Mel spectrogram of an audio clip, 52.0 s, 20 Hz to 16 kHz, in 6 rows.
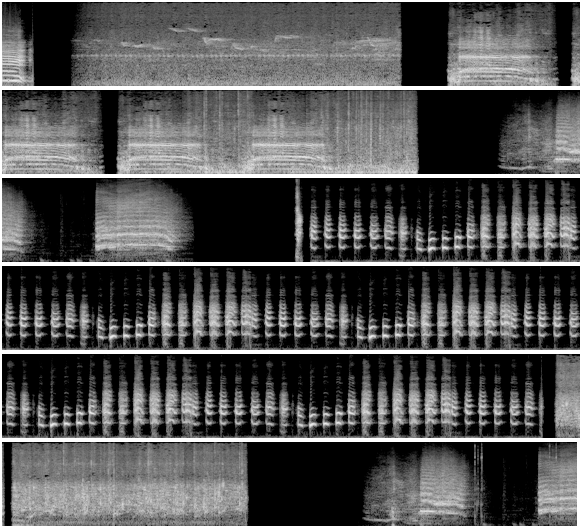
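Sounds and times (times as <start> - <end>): rapid pulsing animal call: 48.9 - 50.4, 51.4 - 51.9.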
